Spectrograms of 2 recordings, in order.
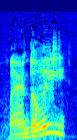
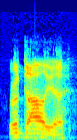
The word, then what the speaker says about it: Rodalia: How do you say her name again? Landely? No. Your wife's name? Rodalia.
